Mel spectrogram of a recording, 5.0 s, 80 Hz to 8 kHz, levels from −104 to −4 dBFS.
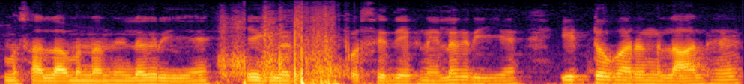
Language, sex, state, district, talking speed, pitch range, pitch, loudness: Hindi, male, Haryana, Rohtak, 205 wpm, 100-110 Hz, 105 Hz, -18 LUFS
